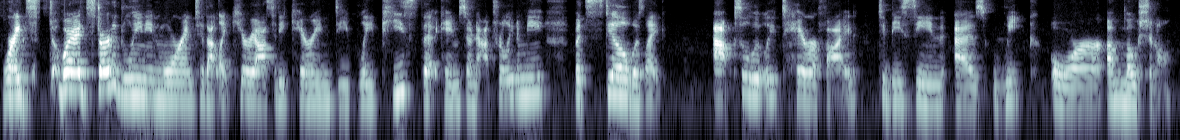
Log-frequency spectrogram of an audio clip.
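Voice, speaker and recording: A woman with a slightly low voice talks as an interview guest. She tells her story conversationally and frankly. Her phrasing is reflective, with "like" dropped in often. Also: measured pace, fairly bright tone. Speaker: podcast guest, sales coach.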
